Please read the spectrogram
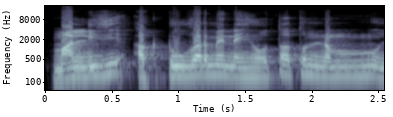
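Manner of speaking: normal talking voice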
